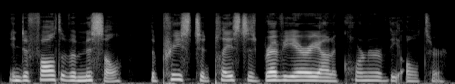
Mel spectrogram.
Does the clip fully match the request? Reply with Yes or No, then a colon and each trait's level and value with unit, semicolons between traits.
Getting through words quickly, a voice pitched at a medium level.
Yes: fast, 225 wpm; medium, 180 Hz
